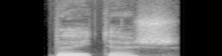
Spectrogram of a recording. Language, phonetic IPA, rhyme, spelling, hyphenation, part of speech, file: Hungarian, [ˈbøjtøʃ], -øʃ, böjtös, böj‧tös, adjective / noun, Hu-böjtös.ogg
- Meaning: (adjective) Lenten; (noun) a person who is participating in a Lenten diet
